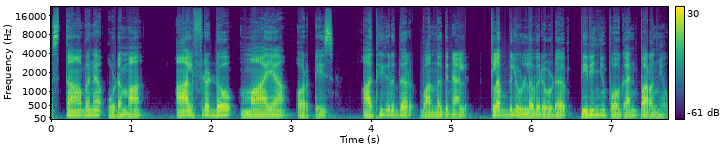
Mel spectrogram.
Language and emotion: Malayalam, neutral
